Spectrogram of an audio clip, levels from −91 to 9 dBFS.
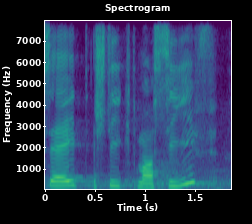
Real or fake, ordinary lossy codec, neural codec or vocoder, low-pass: real; none; none; none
